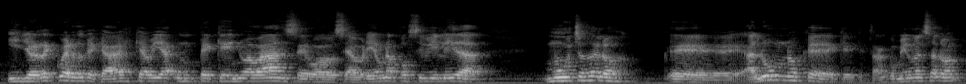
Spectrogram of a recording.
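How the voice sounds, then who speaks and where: A man's voice: mid-range voice, fairly bright tone, roomy sound. A man from Venezuela hosting a podcast interview, talking in long, enthusiastic, rambling runs. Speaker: podcast host. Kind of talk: casual interview conversation.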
